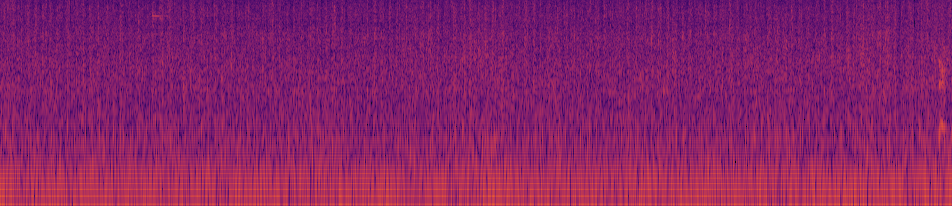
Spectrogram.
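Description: Steady loud drone of a Spitfire MkII's piston engine and propeller in War Thunder, a constant roaring hum climbing over Sicily, unbroken throughout with no voices.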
